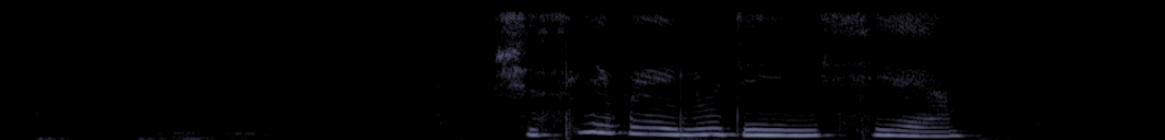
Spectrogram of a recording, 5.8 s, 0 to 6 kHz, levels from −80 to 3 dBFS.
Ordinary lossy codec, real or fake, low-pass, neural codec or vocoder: none; real; 5.4 kHz; none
